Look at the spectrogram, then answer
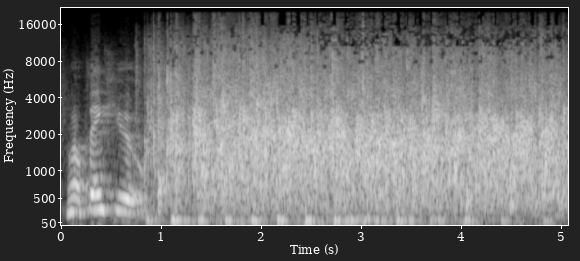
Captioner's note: applause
